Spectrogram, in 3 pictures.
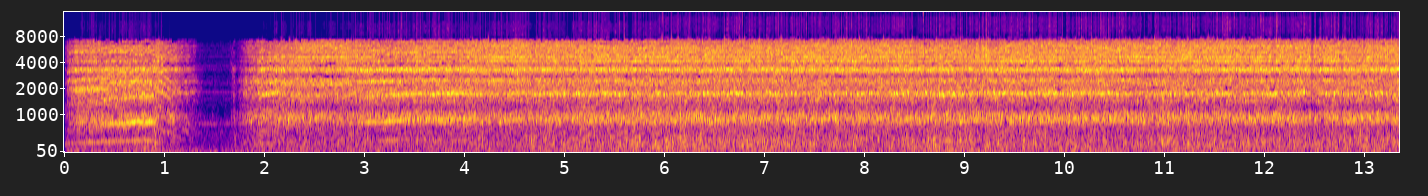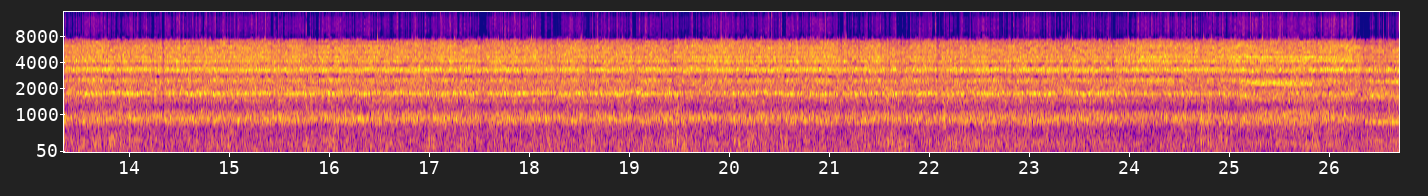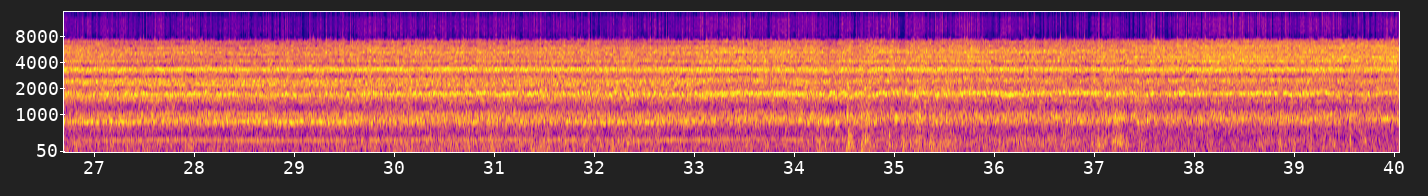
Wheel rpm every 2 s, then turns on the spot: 110, 200, 230, 230, 240, 230, 230, 230, 230, 230, 230, 230, 230, 210, 200, 210, 220, 230, 230, 230.
none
